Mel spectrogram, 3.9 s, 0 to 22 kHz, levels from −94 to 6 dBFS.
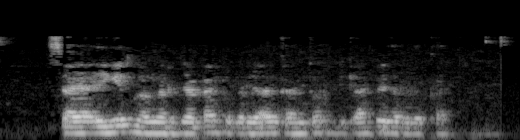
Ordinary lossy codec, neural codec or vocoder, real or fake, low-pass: MP3, 32 kbps; none; real; 9.9 kHz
